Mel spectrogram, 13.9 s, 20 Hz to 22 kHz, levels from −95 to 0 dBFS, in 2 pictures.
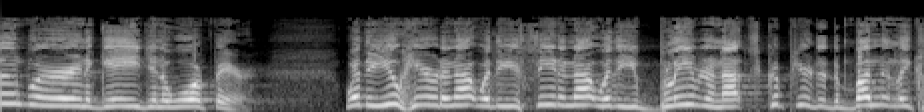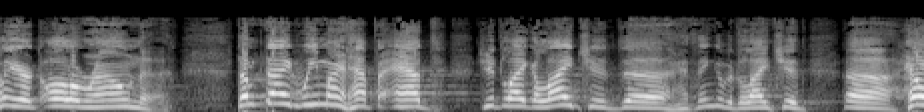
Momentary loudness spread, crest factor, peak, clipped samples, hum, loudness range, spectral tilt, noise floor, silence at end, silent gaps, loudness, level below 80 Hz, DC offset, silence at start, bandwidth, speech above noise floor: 11 LU; 16 dB; -2 dBFS; under 0.1%; none; 3 LU; -4.5 dB/octave; -54 dBFS; 0 s; none; -17 LUFS; -54 dBFS; under 0.1%; 0 s; 11.5 kHz; 37 dB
